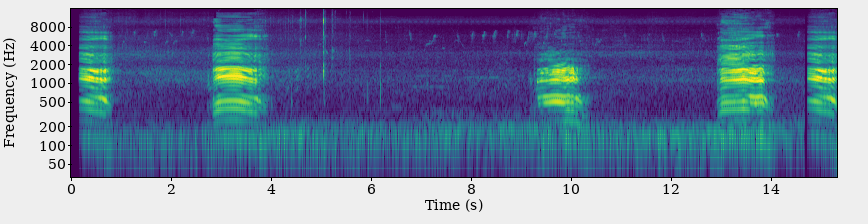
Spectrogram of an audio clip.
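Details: In a village, cows competing for drinking water give loud, drawn-out moos, each about a second long, with pauses between them.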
